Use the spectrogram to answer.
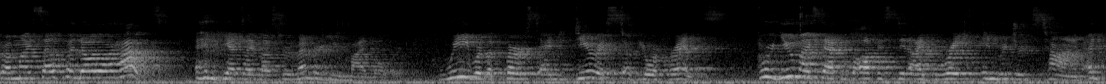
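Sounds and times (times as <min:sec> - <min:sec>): woman speaking dialogue: 0:00.0 - 0:11.0.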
